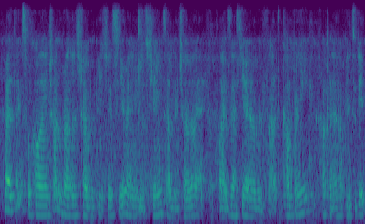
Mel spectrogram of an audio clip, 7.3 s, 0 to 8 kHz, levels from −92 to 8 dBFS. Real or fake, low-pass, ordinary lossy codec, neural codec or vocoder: fake; 7.2 kHz; Opus, 16 kbps; codec, 16 kHz, 4.8 kbps, FACodec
